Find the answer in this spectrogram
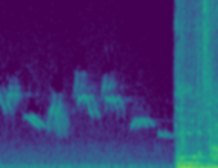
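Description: Small birds chirping: a quick string of short, high, falling notes over a faint low hum. Near the end a sudden loud burst, a voice shouting or bellowing, cuts in over them.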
